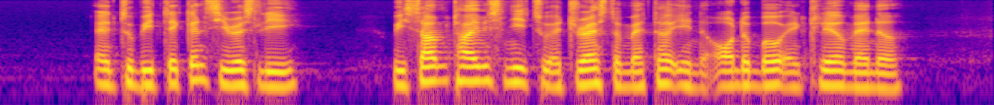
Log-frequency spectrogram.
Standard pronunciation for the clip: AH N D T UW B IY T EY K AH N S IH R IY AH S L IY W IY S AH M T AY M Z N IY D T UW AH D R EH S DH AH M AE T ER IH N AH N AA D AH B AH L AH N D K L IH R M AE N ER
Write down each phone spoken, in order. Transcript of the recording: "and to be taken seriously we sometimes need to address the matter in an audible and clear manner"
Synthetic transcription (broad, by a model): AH N T UW B IY T EY K AH N S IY R IY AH S L IY W IY S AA M T AY M S N IY D T UW AH D R EH S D AH M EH T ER IH N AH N AA D AH B AH L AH N K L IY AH M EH N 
